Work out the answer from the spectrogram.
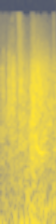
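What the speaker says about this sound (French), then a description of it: "ils me jettent des grenades que sur moi" A grenade explosion in the WWI shooter Verdun, a short, muffled, rumbling blast that fills the moment at moderate level.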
